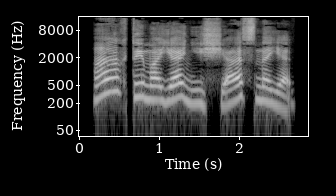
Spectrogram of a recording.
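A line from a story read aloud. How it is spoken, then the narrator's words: Laughing. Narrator (Russian): засмеялась Инна Борисовна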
